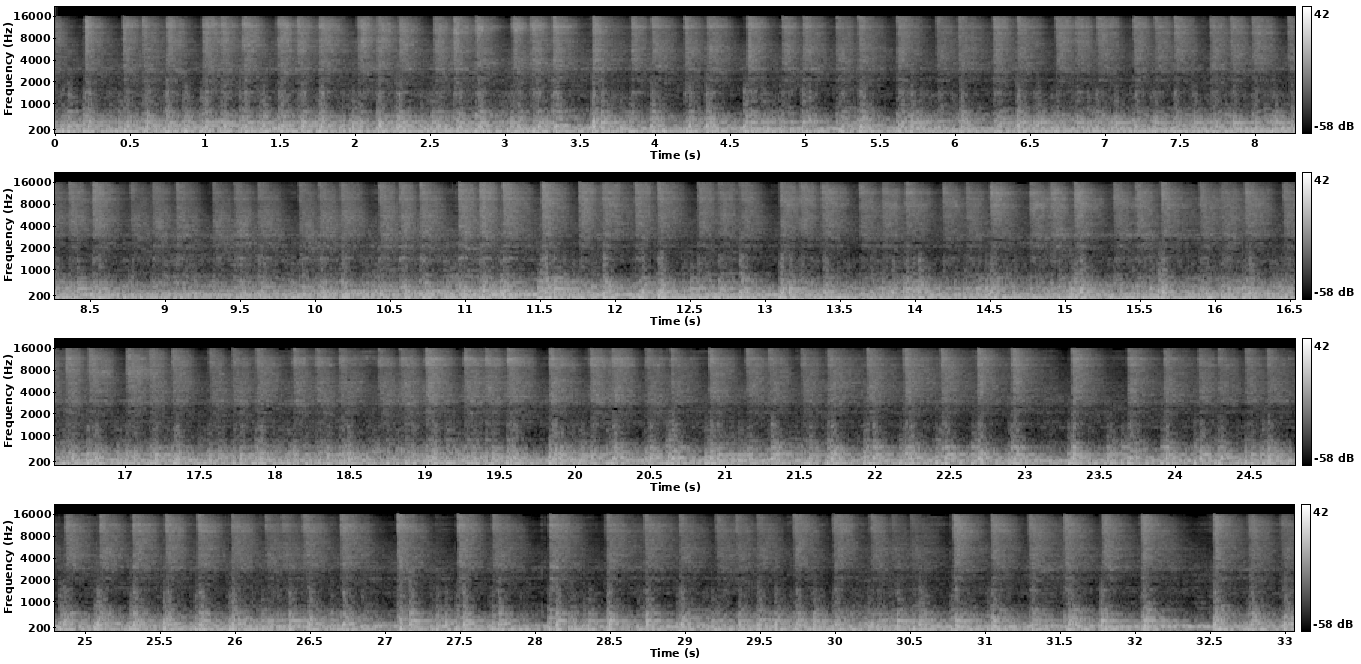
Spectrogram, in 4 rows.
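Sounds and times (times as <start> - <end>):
war drums beaten fast: 0.0 - 33.0.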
